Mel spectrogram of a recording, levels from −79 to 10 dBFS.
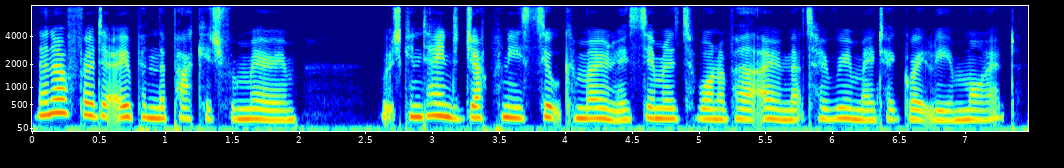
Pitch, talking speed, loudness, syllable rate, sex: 210 Hz, 200 wpm, -18 LUFS, 7.0 syllables/s, female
